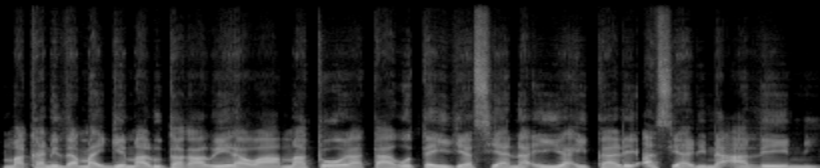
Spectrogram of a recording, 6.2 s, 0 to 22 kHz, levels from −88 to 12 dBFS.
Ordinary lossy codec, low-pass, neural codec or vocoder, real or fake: none; none; codec, 44.1 kHz, 3.4 kbps, Pupu-Codec; fake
